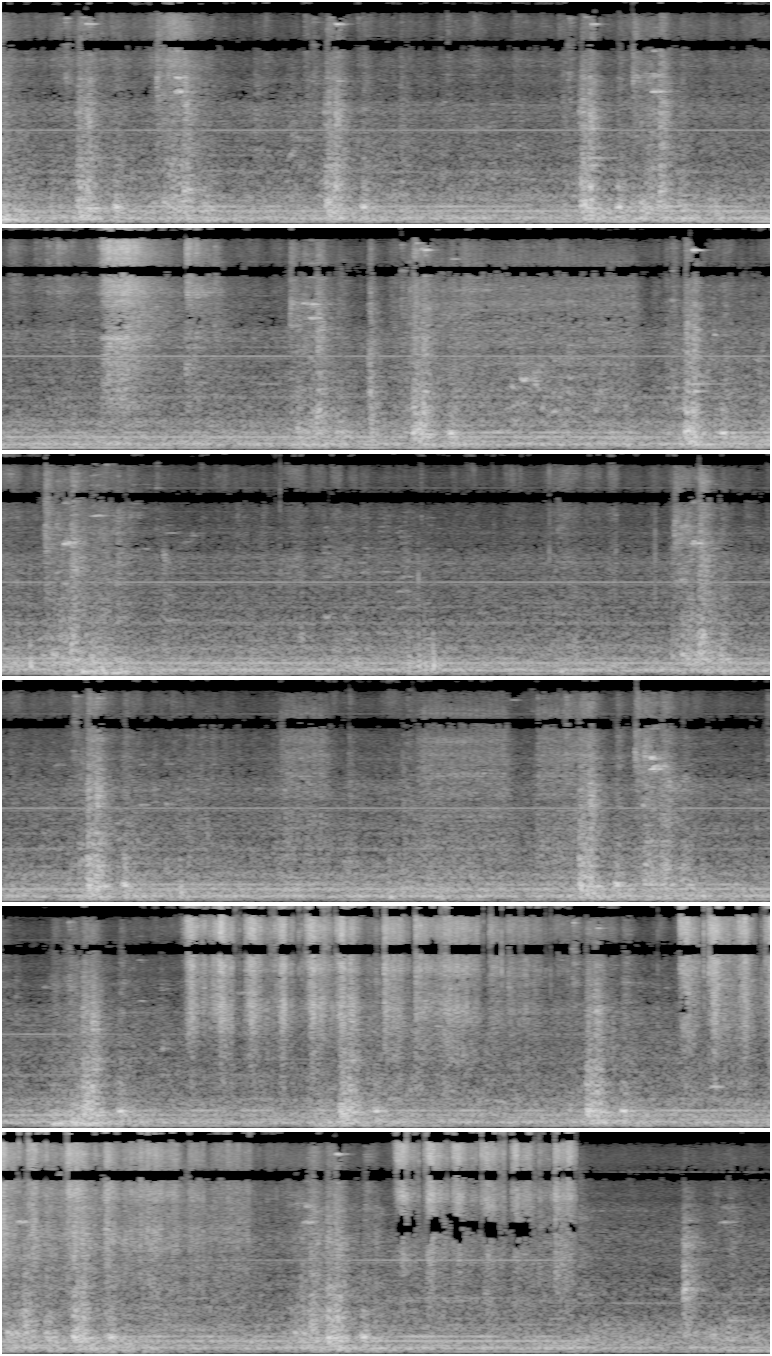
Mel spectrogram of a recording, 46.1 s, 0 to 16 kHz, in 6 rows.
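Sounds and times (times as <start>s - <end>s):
machinery hum: 32.1s - 45.0s.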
